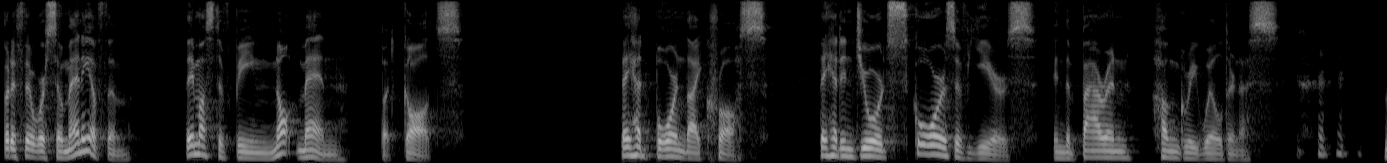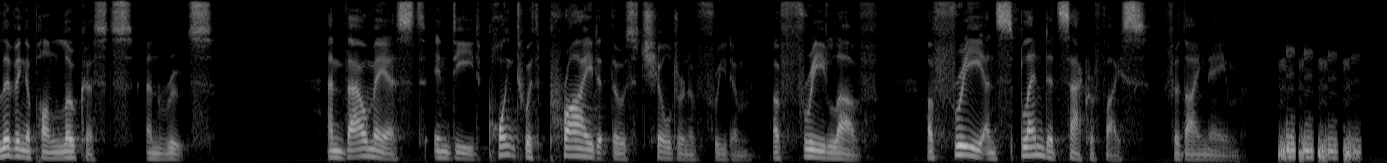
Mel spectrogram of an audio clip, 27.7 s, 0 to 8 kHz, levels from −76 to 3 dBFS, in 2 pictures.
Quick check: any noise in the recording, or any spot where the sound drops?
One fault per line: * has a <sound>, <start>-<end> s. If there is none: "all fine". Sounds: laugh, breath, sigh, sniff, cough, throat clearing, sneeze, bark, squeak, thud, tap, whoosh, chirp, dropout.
* has a laugh, 13.0-13.7 s
* has a laugh, 26.7-27.5 s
